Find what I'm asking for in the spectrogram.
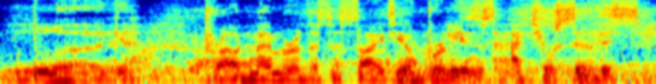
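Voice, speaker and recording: Over loud background noise, a man does a put-on character voice at a fairly low pitch and a fairly slow pace. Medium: solo performance. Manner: courteous, erudite.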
